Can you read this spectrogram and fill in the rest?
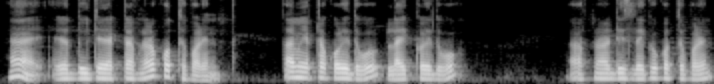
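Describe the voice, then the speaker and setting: A man's voice: mid-range voice, darkish tone. A man giving a casual step-by-step phone app tutorial, instructing viewers directly and repeating himself. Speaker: tutorial presenter.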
